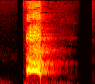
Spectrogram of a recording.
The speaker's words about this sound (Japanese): 日本には犬の日もあります。いつだと思いますかヒントは犬の鳴き声です。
